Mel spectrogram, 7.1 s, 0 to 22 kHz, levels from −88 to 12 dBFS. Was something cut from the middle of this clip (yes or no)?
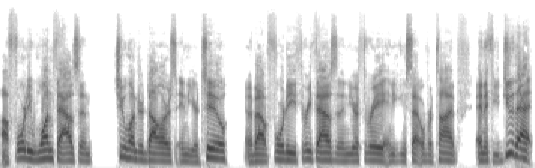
yes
